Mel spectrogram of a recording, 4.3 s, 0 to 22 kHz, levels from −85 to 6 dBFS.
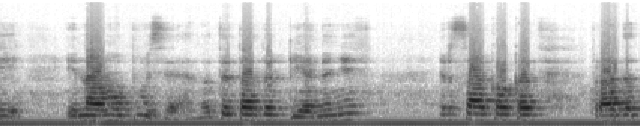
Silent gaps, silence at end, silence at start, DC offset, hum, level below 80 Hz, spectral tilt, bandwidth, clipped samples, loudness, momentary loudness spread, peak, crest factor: none; 0 s; 0 s; under 0.1%; none; -40 dBFS; -6 dB/octave; 17 kHz; under 0.1%; -16 LUFS; 12 LU; -4 dBFS; 10 dB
